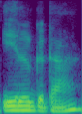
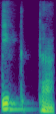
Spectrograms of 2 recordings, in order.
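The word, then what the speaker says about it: 읽다: So L and G or G when, so you don't pronounce this as ilgda, it's ikta with a G.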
